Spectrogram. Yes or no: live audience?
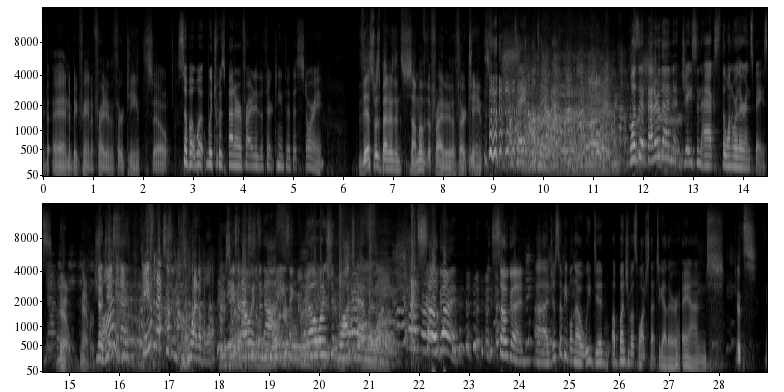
yes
